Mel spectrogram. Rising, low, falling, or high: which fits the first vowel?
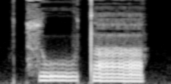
low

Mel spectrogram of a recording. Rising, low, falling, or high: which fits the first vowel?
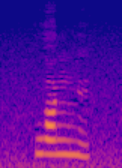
high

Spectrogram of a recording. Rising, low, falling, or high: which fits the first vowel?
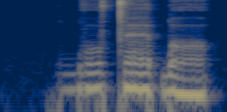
high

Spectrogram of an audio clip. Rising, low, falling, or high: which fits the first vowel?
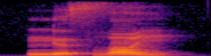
rising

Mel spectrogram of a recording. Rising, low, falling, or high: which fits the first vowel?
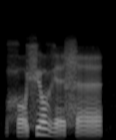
low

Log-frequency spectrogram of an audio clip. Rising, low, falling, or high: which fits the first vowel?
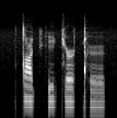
low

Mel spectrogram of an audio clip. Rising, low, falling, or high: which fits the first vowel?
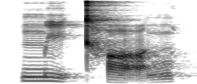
falling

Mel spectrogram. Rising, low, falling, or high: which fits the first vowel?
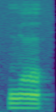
high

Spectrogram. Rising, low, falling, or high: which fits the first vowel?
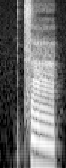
low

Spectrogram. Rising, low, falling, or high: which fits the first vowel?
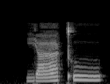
rising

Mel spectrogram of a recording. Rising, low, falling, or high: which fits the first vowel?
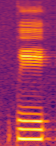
high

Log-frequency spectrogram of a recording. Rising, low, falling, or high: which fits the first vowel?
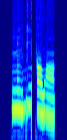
low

